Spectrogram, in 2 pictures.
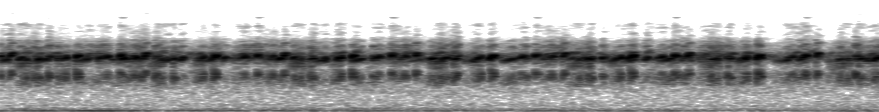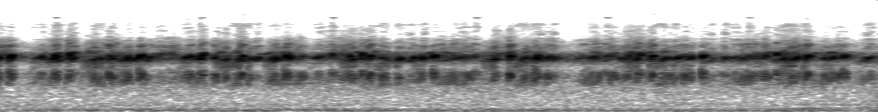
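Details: Male tree frogs calling at night to attract listening females, a dense, unbroken chorus of high, pulsing trills with many overlapping callers and no pauses, over a faint low background hum.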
